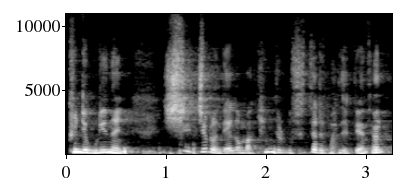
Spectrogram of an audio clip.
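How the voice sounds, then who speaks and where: A man's voice: high voice, fast, slight background noise. A man preaching a sermon as a pastor, repeating phrases and building into emphatic declarations. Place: church sanctuary. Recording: echoey church hall, faint ambience.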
